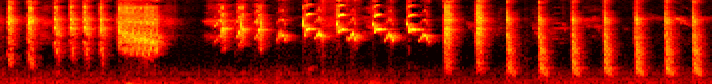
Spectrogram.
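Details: Black-winged myna giving a varied lure and training song: quick clicking notes, a rasping burst, twittering warbles, then evenly spaced sharp calls about every third of a second.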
